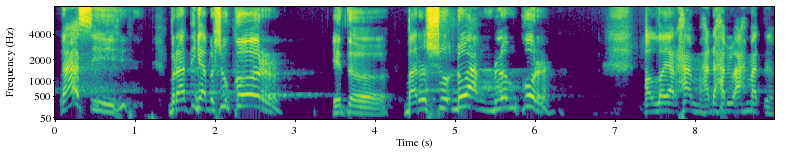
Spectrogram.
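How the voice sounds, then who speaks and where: A man giving a dawn sermon in a mosque, teasing the congregation with questions and bursting into loud emphatic shouts. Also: on the high side. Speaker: preacher.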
